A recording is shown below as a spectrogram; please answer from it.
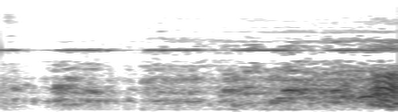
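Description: Busy-sidewalk ambience: faint distant chatter from a crowd, with a high-pitched electronic beep repeating over it in short pulses.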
